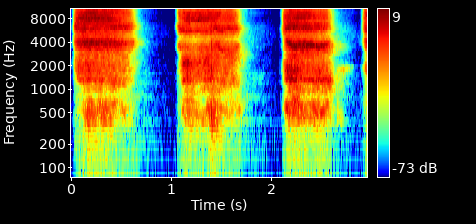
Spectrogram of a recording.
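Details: Demonstrated lateral lisp on /s/ with air escaping sideways, slushy and mushy rather than crisp and hissy; lateral lisp.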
